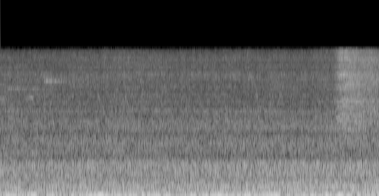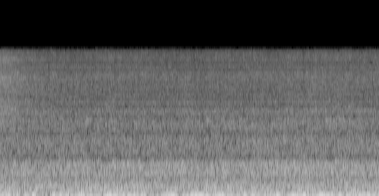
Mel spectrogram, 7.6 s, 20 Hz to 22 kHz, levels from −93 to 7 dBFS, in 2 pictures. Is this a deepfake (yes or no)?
no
